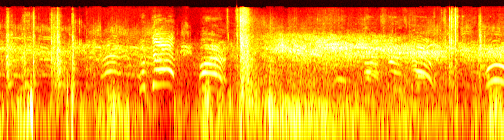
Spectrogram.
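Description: Towed howitzer firing: several sharp cracks, then the loudest blast about three seconds in, followed by a rushing noise that lingers for a couple of seconds.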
